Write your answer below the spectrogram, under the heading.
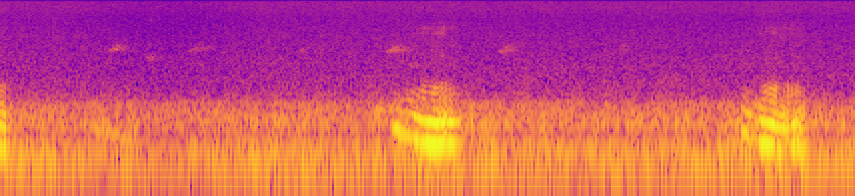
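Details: Sleeping domestic cat snoring quietly indoors: two soft, breathy snorts with a low rasping buzz, spaced about four seconds apart over a steady hum of room noise.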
